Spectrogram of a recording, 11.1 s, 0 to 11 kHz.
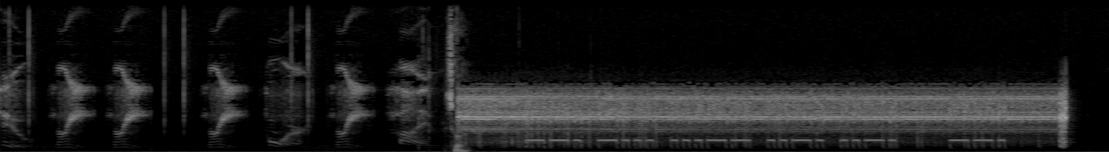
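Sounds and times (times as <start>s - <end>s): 
constant radio hiss: 4.0s - 10.8s
speech: 4.5s - 4.8s
Morse code identification tones from an amateur radio repeater: 5.2s - 10.1s.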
